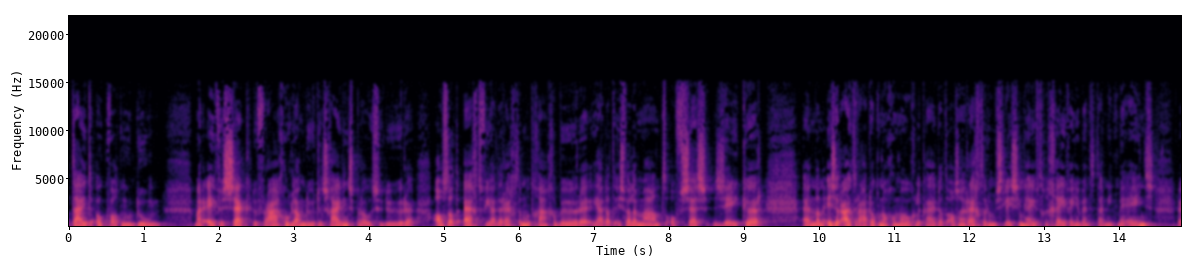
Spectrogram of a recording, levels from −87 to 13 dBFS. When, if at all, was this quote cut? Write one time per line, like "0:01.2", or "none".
0:02.4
